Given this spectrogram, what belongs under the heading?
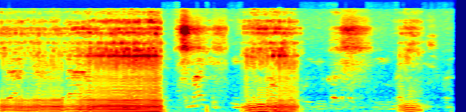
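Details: Female Aussie Bulldog snoring during sleep with eyes open, louder than the TV: loud, rough, rattling snores in bursts with quieter gaps; snoring.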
